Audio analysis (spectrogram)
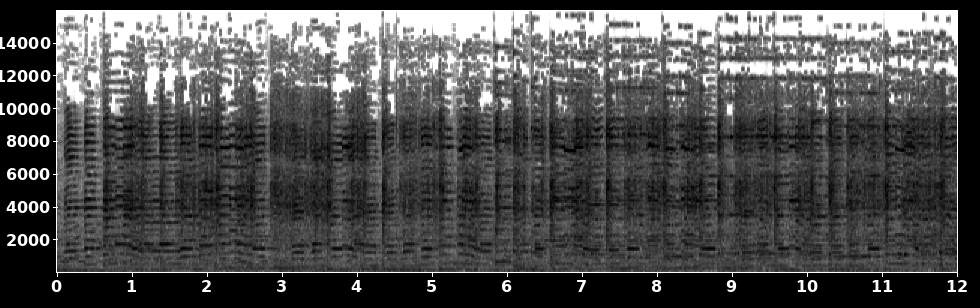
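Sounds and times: plucked guitars and lutes: 0.0 - 12.0.

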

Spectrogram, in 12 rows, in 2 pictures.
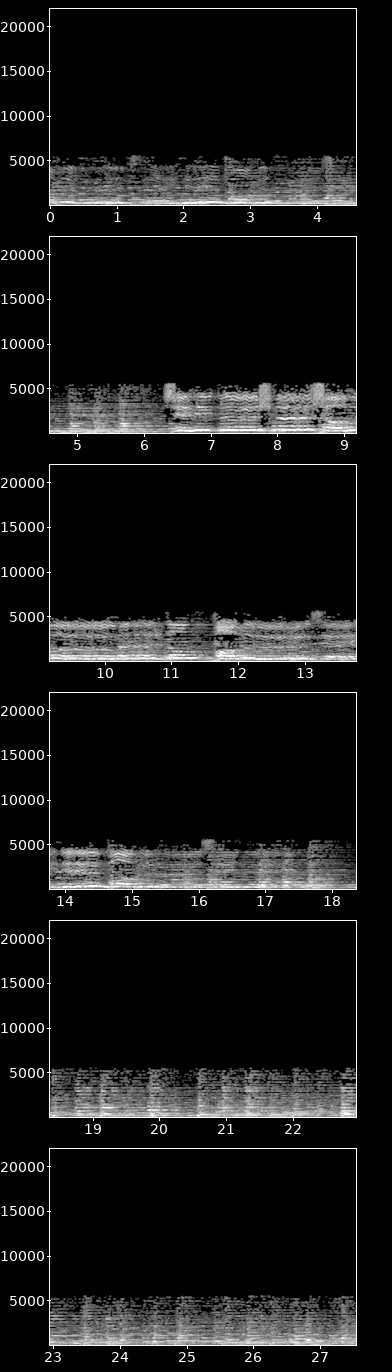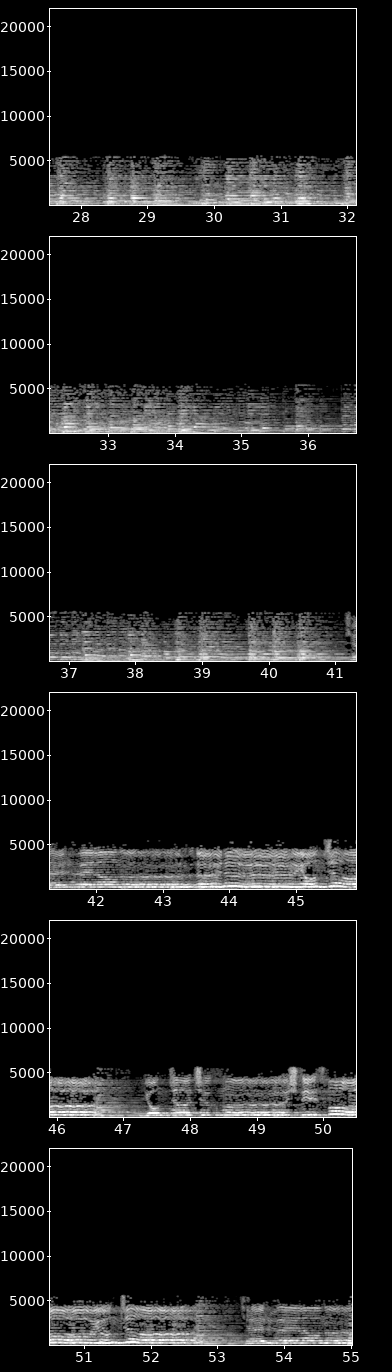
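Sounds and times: person singing: 0.0 - 5.2, 6.3 - 17.7, 41.2 - 52.8
plucked lute ensemble: 0.0 - 55.0.

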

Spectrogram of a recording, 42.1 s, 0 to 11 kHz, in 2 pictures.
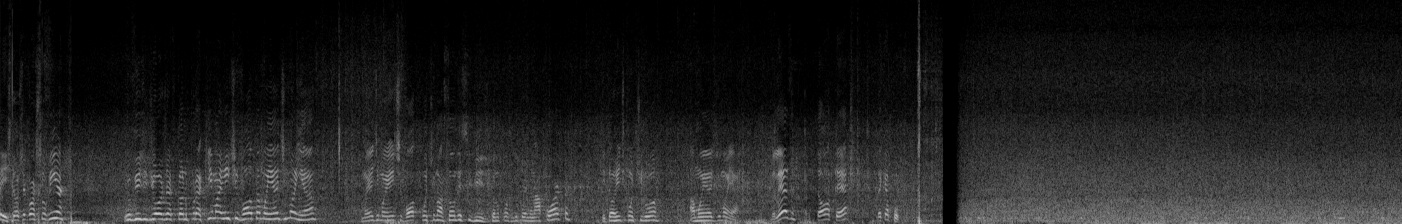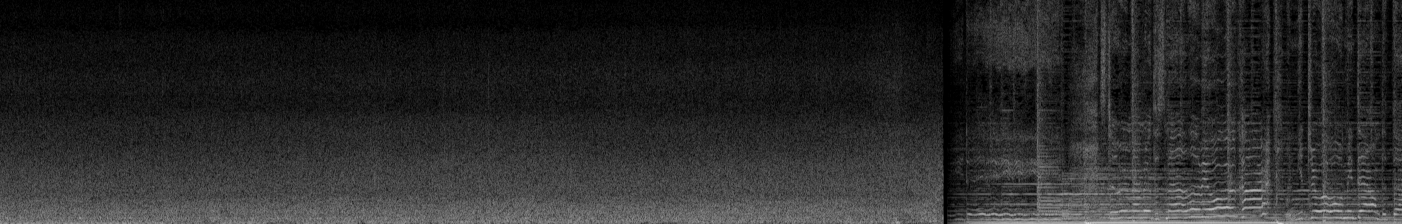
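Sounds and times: heavy rain pouring: 0.0 - 35.2.

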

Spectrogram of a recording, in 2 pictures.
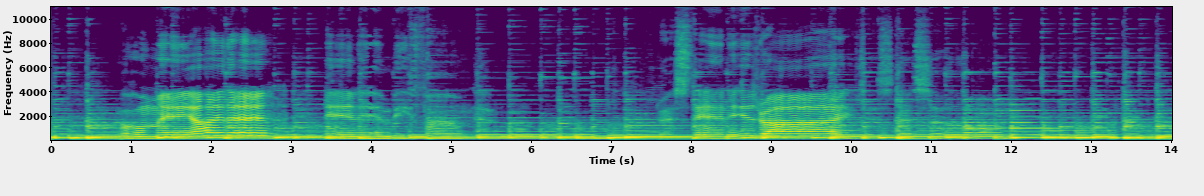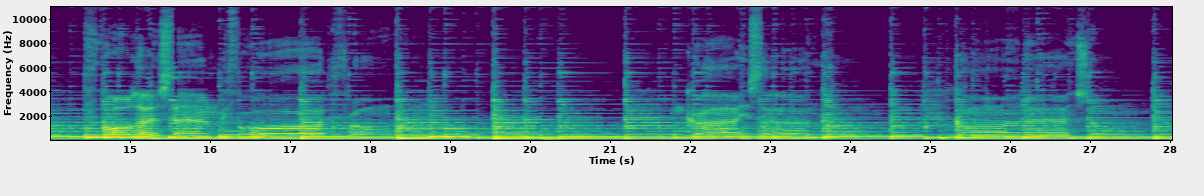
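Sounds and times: strummed acoustic guitar: 0.0 - 28.0
man singing: 0.8 - 5.6, 7.5 - 13.4, 14.3 - 18.8, 22.0 - 24.2, 25.0 - 28.0.

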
